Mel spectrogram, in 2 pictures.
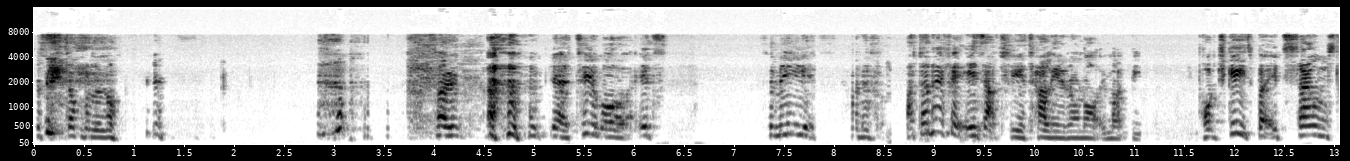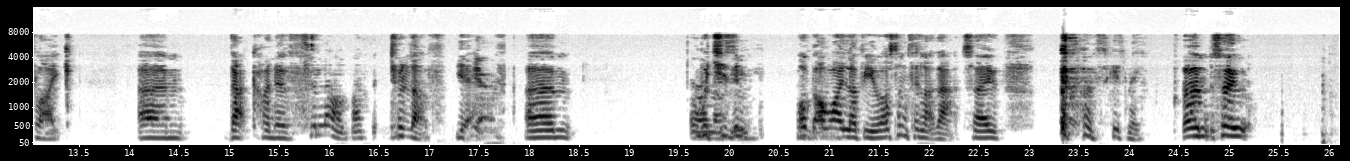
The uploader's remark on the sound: Sorry poor sound quality.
